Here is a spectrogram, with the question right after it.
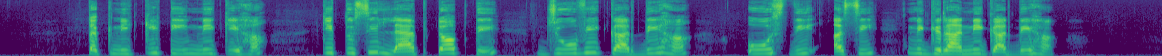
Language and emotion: Punjabi, fearful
